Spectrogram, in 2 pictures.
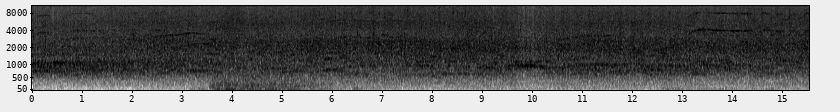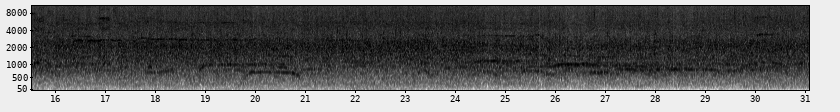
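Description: Large theatre audience applauding, a steady sustained ovation.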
